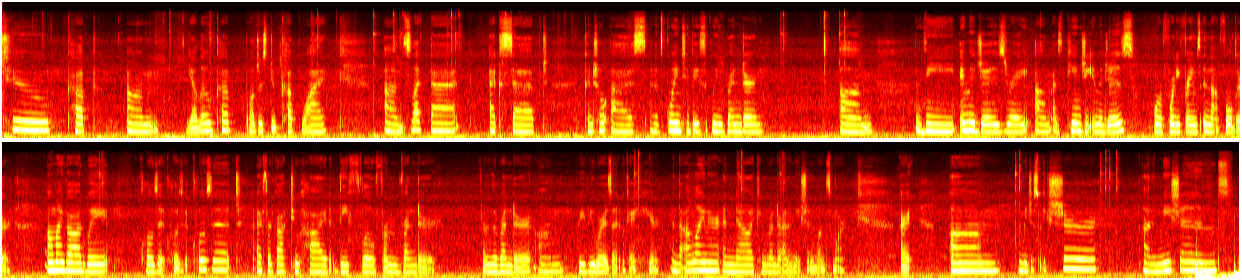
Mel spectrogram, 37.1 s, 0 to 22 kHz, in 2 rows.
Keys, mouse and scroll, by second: 12.7-37.1 drag.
